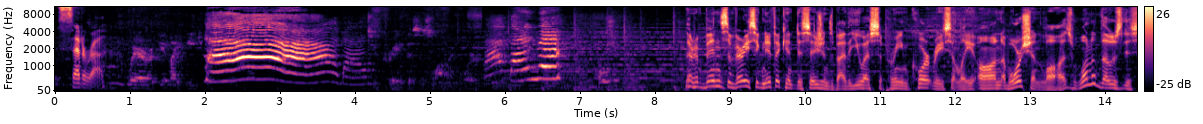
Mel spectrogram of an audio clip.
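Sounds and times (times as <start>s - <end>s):
speech: 0.0s - 2.4s, 4.4s - 14.4s
toddler crying: 2.0s - 4.2s, 5.6s - 7.0s
toddler babbling and fussing: 2.0s - 4.3s, 5.6s - 7.5s.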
